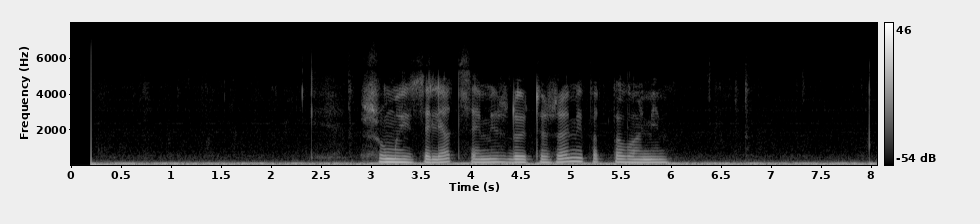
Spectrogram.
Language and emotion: Russian, neutral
